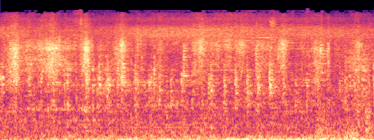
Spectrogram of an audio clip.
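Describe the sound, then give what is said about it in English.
A steam-powered snowblower engine bellows at night as it cuts through a wall of snow: a loud, steady mechanical roar with heavy low-end rumble and rapid chugging, knocking pulses, continuing without pause. “A steam-powered snowblower bellows into the black night as it cuts through the wall of snow.”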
